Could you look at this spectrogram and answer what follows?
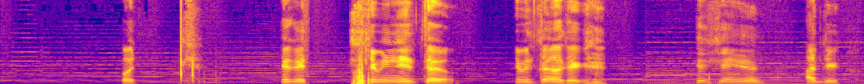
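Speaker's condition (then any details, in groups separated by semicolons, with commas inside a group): Brain lesion disability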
